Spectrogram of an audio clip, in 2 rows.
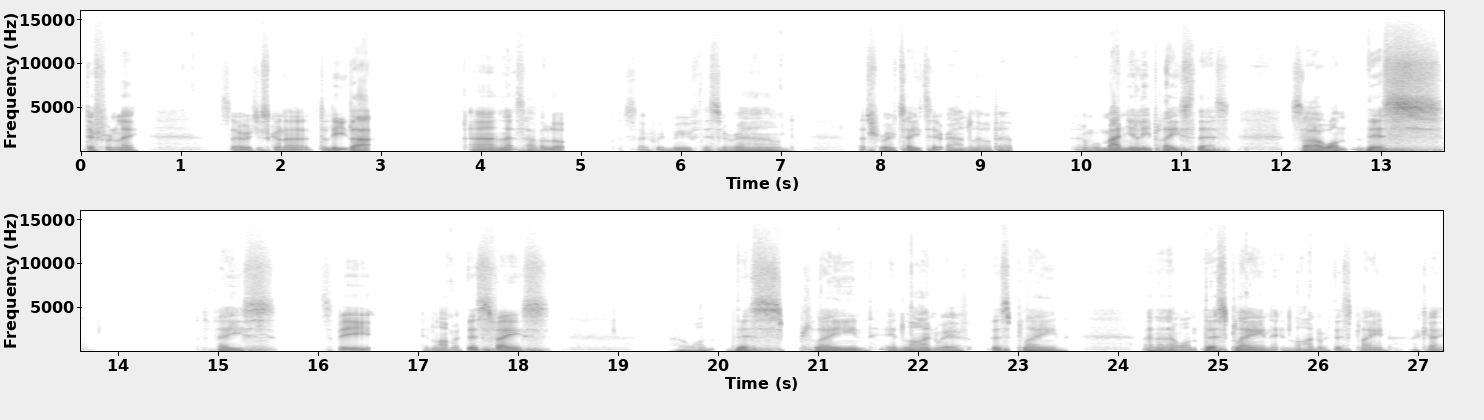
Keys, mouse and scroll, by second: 1.1 click, 1.8 right click, 2.4 click, 6.9 click, 9.9 click, 10.6-11.0 scroll, 12.7-13.5 scroll, 14.7 click, 14.7-15.3 scroll, 16.1 scroll, 17.3 click, 17.3-18.6 scroll, 19.0 scroll, 19.9-20.2 scroll, 21.2 click, 22.8 click, 24.9 click, 25.9 click, 26.6-27.1 scroll.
